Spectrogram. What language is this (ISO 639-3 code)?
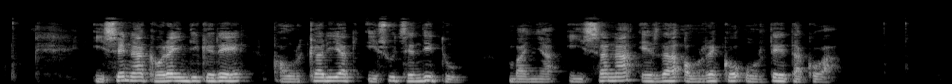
eus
